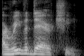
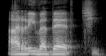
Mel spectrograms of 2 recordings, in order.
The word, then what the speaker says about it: arrivederci: For example, arrivederci, arrivederci.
